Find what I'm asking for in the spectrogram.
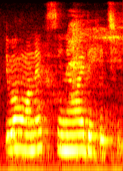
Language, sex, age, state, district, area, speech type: Bengali, female, 18-30, West Bengal, Birbhum, urban, spontaneous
